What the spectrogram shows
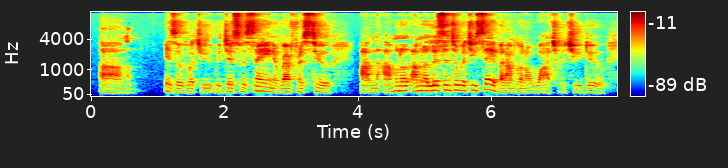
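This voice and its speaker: A man talks in a plain, everyday voice at a fairly low pitch and moderate pace with ordinary pitch variation. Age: 60s. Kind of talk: casual chat.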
